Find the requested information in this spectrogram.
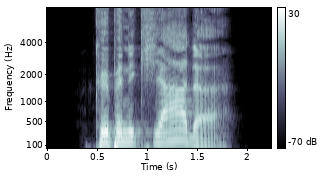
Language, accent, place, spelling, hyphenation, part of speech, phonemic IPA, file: German, Germany, Berlin, Köpenickiade, Kö‧pe‧ni‧cki‧a‧de, noun, /ˌkøːpənɪˈki̯aːdə/, De-Köpenickiade.ogg
- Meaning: con game involving pretending to be in a position of authority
